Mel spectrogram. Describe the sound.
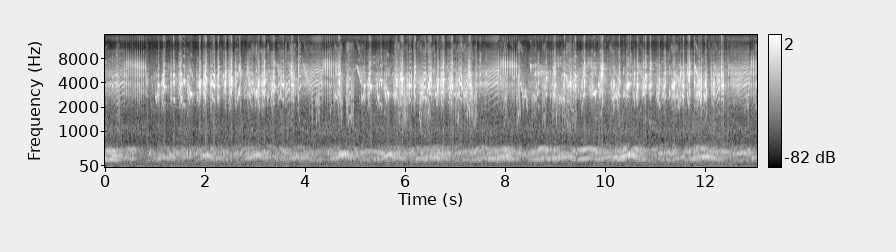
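A barn swallow sings a creaky twittering song: rapid, continuous high chirps and rattles over a lower, grating warble. It runs steadily for about thirteen seconds with only a couple of brief breaks.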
